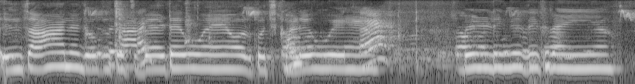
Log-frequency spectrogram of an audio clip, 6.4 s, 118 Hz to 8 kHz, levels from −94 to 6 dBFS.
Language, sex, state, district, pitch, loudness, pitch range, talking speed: Hindi, female, Bihar, Sitamarhi, 255 Hz, -14 LUFS, 250-265 Hz, 115 wpm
